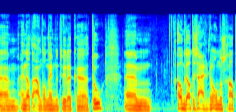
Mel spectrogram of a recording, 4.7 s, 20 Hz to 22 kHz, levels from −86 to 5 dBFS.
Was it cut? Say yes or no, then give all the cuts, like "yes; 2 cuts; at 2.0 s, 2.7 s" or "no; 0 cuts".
no; 0 cuts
